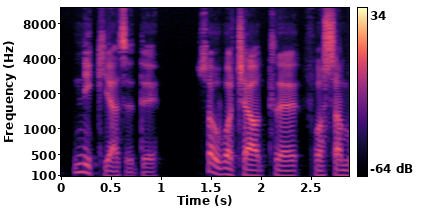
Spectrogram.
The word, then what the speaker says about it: νοικιάζεται: So, again, sounding the same as you plural meant, but spelled with the AI ending, like the verb είναι, νοικιάζεται.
